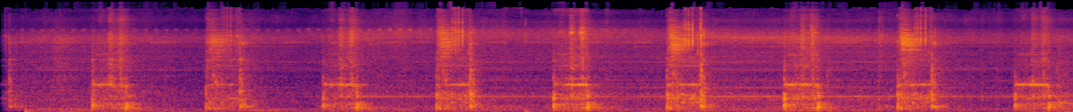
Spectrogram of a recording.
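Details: Low-cost portable mechanical ventilator running normally: regular mechanical whirring cycles with a faint hum.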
